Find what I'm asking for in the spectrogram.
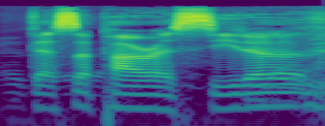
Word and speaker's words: Desaparecido: Despacito. Yeah, Desaparecido. Yeah, extra syllable in there.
